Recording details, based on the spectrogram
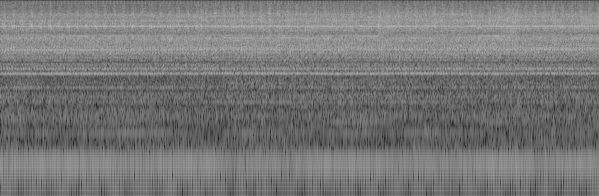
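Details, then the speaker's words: Lathe turning a circuit board pen blank for a Zodiac pen kit: steady even motor hum under constant hiss, no cutting chatter or scraping; sharp-enough tool makes the plastic cut nearly silent; normal. "As you can tell, there's almost no sound of turning. You hear the engine, the motor of the lathe running, but you really don't hear me going across that plastic at all."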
